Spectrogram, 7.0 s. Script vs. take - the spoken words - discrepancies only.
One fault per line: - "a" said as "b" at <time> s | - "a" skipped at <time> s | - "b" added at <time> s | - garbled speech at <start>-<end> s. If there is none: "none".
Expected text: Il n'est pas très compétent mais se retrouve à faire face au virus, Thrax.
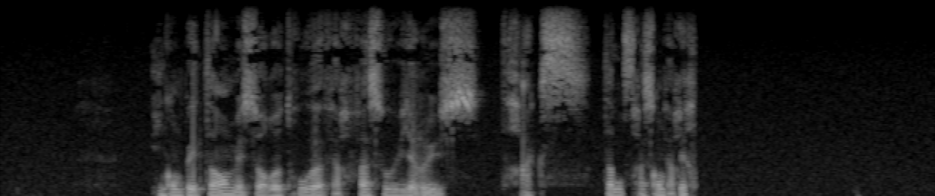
- "n'est pas très" skipped at 1.3 s
- garbled speech at 4.5-5.2 s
